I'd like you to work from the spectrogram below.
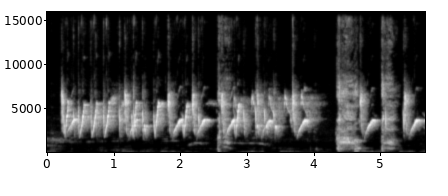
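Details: Fiercely fighting bar-winged prinia giving quick runs of sharp high descending whistled notes, broken by loud broadband clicks or thumps, with a faint low hum underneath.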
